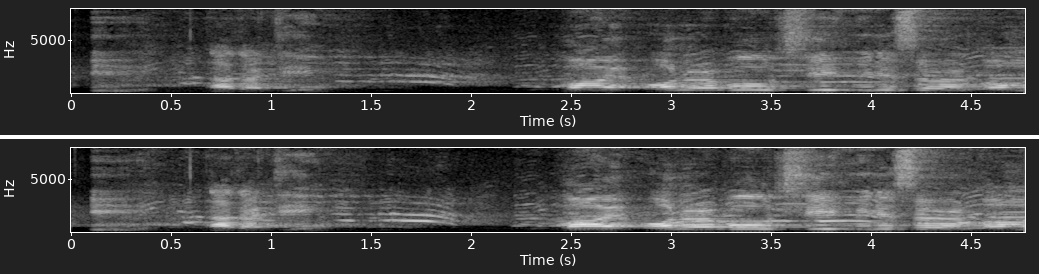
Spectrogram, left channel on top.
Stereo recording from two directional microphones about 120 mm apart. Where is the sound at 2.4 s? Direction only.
25° right (ahead or behind).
